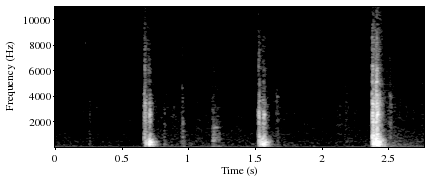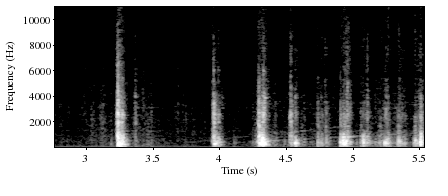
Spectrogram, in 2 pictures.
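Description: Embroidery machine starting to stitch a placement line: separate sharp clicks of the needle mechanism, about one a second at first, coming faster and faster near the end as the machine picks up speed.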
